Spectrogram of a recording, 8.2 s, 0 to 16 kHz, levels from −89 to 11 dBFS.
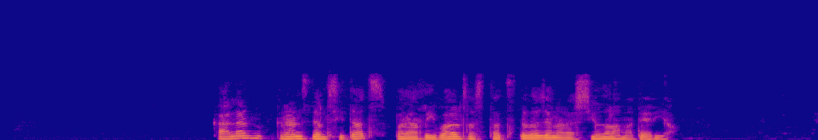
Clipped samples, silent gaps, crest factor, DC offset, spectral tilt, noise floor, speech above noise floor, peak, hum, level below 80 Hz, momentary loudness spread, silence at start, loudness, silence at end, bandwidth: under 0.1%; none; 18 dB; under 0.1%; -8 dB/octave; -82 dBFS; 58 dB; -8 dBFS; none; -70 dBFS; 9 LU; 2.2 s; -25 LUFS; 1.45 s; 7.4 kHz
